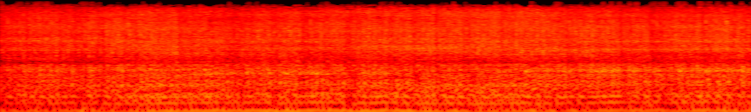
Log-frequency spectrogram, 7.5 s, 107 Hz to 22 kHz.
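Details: Wolseley 14/56 14/60 six-cylinder engine on an engine stand after years in storage, fresh oil and filter: even, smooth warm idle with no knocks or ticks from a quiet bottom end. Good oil pressure, slow warm-up from an oversized Ford 351 cooling system. Normal warm idle.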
